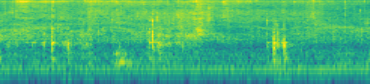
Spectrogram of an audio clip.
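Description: Chicken stir-fried in a pan gives a steady, moderate sizzle with occasional scrapes and clinks of stirring, close up and without talk.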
